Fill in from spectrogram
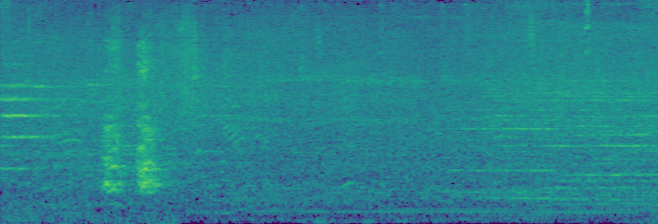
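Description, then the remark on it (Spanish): A dog gives two quick, sharp barks early on as four dogs pass a café terrace on a street, then only a steady street hum with traffic continues for the rest. “En cada calle se ven tres, cuatro perros.”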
